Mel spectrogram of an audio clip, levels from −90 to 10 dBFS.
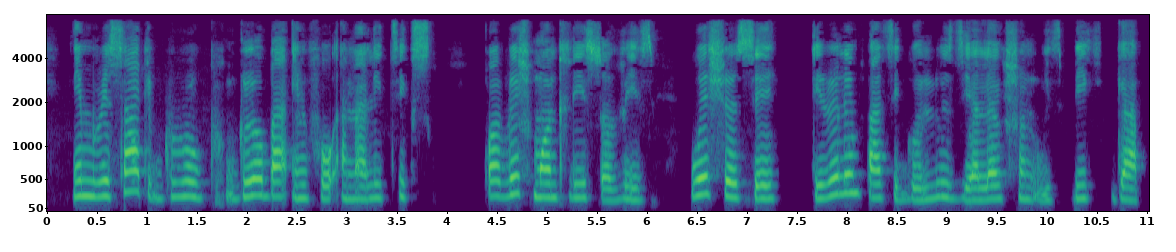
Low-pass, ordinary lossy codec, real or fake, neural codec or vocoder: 7.2 kHz; MP3, 48 kbps; fake; codec, 44.1 kHz, 7.8 kbps, Pupu-Codec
